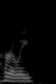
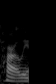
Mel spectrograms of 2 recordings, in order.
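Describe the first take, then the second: First: The first vowel sounds like 'ur' in hurt. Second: The first vowel sounds like 'ar' in car. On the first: The speaker calls it wrong. "not Hurley" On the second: The speaker calls it right. "It's Harley"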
